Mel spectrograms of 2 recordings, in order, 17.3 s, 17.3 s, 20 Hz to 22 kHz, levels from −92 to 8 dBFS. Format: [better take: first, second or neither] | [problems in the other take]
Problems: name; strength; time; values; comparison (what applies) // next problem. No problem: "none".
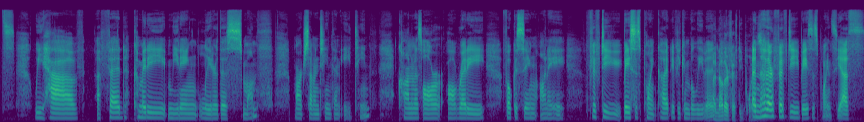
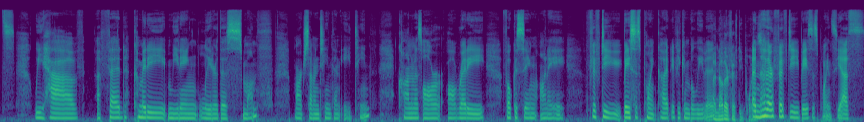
second | thin; very; fading below 750 Hz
